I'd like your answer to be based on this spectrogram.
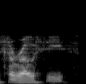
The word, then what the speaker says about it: Saoirse: I think I said Saoirse.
